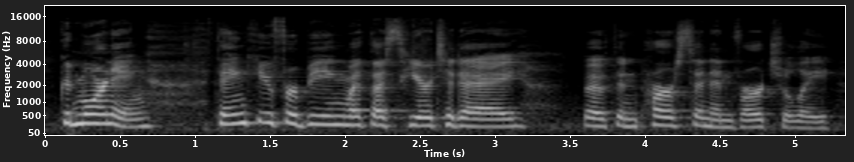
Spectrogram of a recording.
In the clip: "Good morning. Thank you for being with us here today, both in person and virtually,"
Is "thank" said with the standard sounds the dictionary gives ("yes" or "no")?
yes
